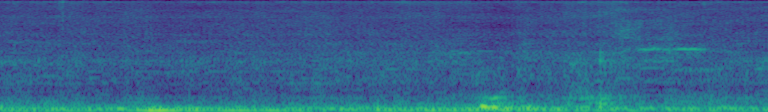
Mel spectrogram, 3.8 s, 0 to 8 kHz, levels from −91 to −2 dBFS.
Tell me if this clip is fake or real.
fake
